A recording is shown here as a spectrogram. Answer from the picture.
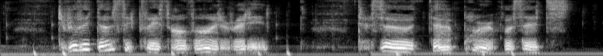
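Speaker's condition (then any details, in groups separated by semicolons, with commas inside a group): Muscular dystrophy; wheelchair user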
